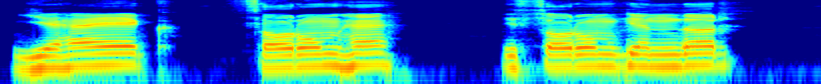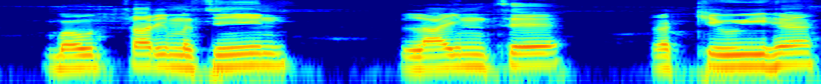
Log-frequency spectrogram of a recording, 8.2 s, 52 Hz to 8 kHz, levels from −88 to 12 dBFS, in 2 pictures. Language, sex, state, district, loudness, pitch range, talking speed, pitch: Hindi, male, Uttar Pradesh, Saharanpur, -16 LUFS, 140-160 Hz, 115 wpm, 150 Hz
